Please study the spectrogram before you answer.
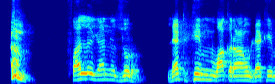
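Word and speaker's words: فَلْيَنظُرْ: So when you read these together, this is pronounced as a fal, not fala. Fal yanzur.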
